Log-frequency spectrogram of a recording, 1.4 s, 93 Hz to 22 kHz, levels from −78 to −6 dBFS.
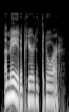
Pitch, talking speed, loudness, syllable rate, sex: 165 Hz, 260 wpm, -17 LUFS, 7.3 syllables/s, female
